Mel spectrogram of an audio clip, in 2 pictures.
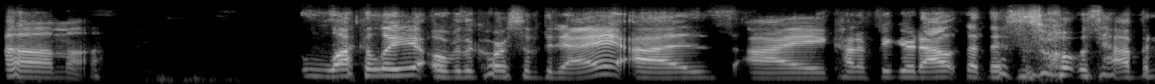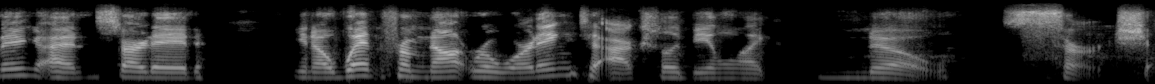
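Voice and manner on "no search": low, hushed, whispered, disappointed mom voice. Recalling telling him no during a search, in a low, disappointed mom voice. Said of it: "the low, kind of disappointed mom voice".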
